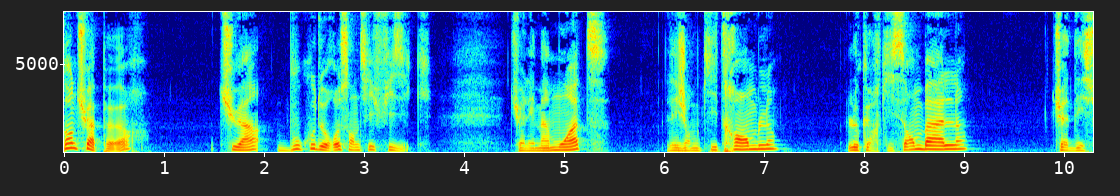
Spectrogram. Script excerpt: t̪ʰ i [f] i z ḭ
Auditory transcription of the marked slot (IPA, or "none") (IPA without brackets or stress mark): f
